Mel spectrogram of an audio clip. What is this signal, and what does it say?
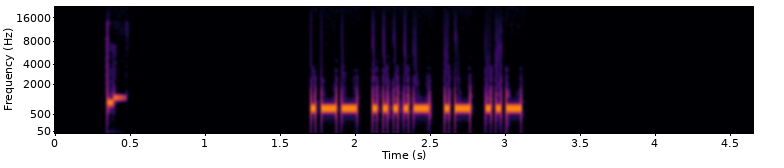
Morse code, heard as a keyed tone, about 34 wpm, 700 Hz. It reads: W4AU
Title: Call Signs - 35wpm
